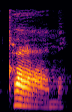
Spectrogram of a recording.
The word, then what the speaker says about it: calm: With some accent, they actually pronounce the L, almond. So please keep this in mind. B-am, bam. K-am, calm.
